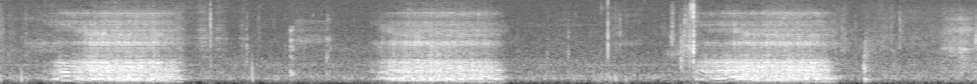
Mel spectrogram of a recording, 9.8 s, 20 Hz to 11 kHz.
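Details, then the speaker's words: Adult man asleep at about 2 a.m.: three loud, rough, rattling inspiratory snores about three seconds apart, roughly 19 a minute, with quiet breathing between; heavy snoring said to shake the house. "that is ridiculous he snores and Shakes the entire house"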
